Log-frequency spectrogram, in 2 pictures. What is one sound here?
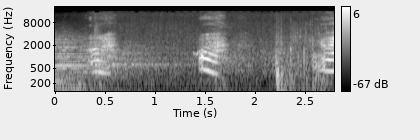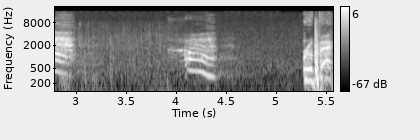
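A young woman grunts and gasps with strain.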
